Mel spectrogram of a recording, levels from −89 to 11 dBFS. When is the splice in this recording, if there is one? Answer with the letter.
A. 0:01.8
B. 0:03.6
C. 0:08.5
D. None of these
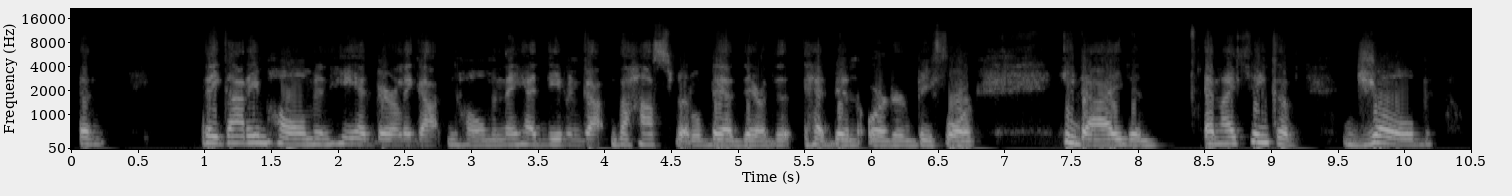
C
